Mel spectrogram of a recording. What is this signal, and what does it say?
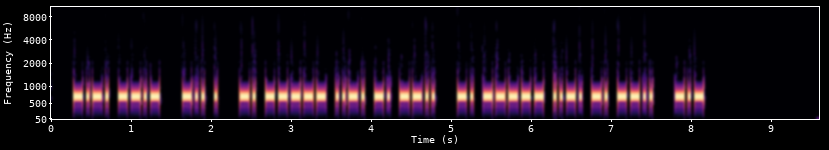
Morse code, heard as a keyed tone, about 29 wpm, 700 Hz. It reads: CQ DE N0FNZ N0FNZ K
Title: Speed-Racing Common QSO Phrases - 30wpm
